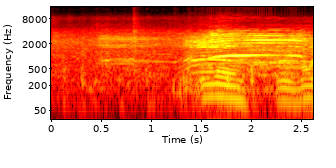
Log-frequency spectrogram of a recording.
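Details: During heavy rain a hungry goat cries out for food, one long quavering bleat rising loud after a quieter start, with a man's voice, low speech tones and constant rain noise.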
